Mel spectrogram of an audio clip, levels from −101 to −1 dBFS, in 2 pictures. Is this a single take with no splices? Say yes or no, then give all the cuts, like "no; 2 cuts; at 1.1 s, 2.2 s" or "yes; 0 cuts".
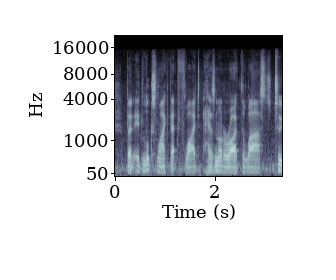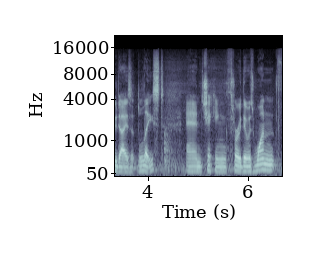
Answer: no; 1 cut; at 5.1 s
